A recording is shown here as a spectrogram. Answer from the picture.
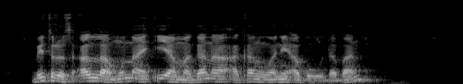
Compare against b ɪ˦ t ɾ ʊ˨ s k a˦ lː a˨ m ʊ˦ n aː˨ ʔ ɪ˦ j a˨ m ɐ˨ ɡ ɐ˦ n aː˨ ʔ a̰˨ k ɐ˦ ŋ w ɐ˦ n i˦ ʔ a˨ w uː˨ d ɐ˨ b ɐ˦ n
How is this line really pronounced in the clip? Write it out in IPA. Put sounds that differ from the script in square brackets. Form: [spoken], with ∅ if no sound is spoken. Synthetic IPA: b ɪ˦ t ɾ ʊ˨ s [ʔ] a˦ lː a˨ m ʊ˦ n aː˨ ʔ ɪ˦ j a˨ m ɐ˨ ɡ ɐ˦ n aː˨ ʔ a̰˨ k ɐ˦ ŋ w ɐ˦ n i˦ ʔ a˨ [b] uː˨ d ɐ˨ b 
